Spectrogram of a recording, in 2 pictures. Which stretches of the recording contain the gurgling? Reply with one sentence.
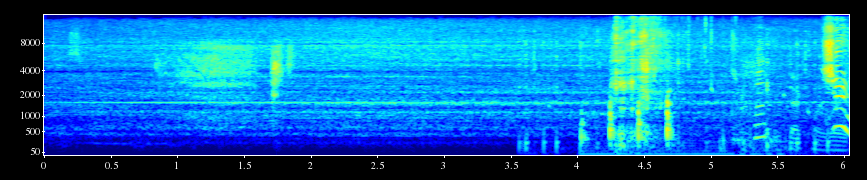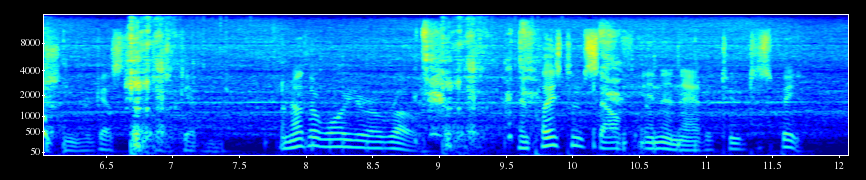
The gurgling can be heard from 3.5 to 10.8 s.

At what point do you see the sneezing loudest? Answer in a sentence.
The volume of the sneezing peaks at 6 seconds.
